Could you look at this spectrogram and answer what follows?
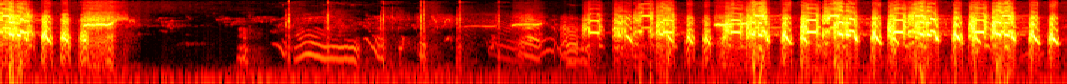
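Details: Grey francolin calling in harsh, rapidly repeated squawks, about two per second, that break off into a quiet spell with soft wavering notes before resuming as a loud, steady run of rasping calls.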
